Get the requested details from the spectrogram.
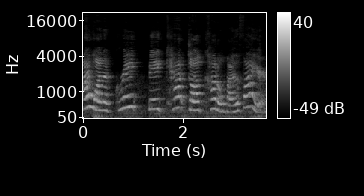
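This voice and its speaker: Using a put-on character voice, a woman speaks in an extremely high pitch at a fairly slow pace. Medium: read story. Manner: howling, plaintive.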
